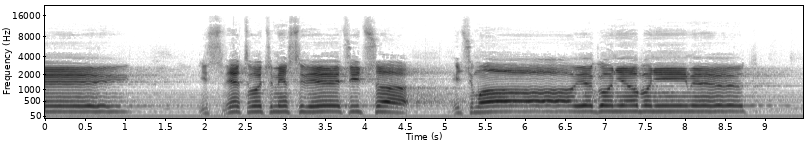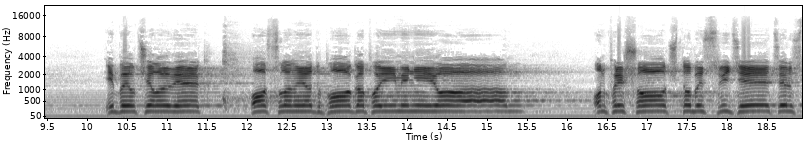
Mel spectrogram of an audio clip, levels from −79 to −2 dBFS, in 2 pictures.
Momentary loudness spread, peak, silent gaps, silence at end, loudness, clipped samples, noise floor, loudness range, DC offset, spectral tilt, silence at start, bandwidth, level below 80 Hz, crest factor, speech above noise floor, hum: 16 LU; 0 dBFS; none; 0 s; -14 LUFS; under 0.1%; -43 dBFS; 4 LU; under 0.1%; -4.5 dB/octave; 0 s; 15 kHz; -48 dBFS; 16 dB; 28 dB; none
